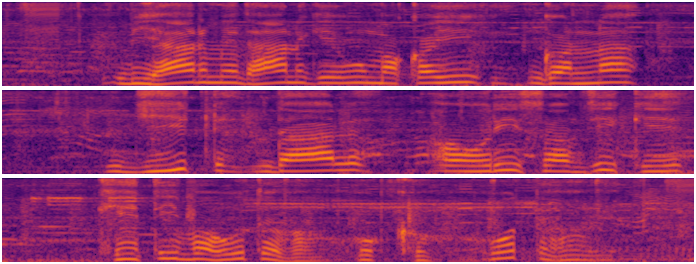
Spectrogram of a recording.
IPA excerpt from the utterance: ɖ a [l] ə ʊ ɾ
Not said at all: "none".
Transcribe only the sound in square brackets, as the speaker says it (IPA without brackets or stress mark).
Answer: l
